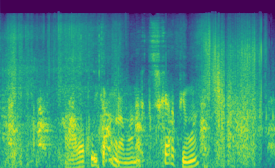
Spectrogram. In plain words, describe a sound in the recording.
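A German Shepherd barks.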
